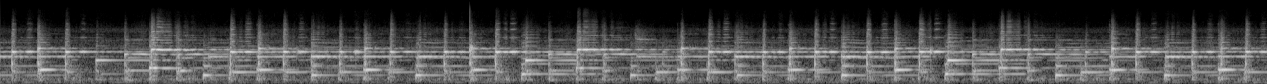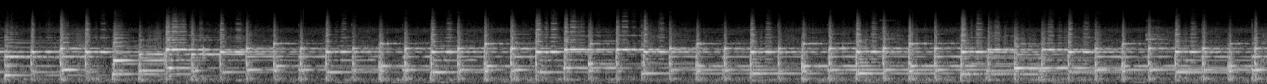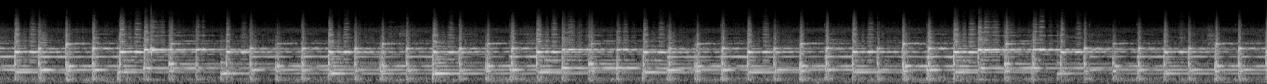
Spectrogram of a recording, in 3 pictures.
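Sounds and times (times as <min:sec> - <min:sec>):
wreckage piano: 0:00.0 - 0:38.0.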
